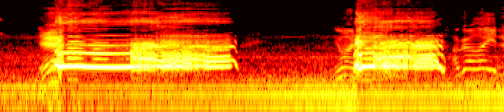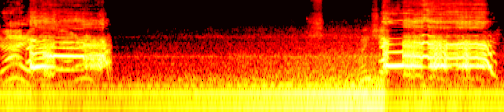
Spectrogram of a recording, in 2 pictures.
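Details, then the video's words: Treeing Walker Coonhound, a loud male, yowling during a trip to the vet: drawn-out steady howls sliding into warbling, choked yodels in bursts of one to two seconds, separated by quieter gaps filled with engine rumble. "Treeing walker coonhound going to the vet."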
